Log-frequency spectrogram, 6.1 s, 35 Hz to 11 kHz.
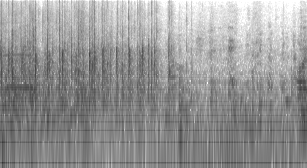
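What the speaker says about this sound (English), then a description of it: "So we would like you to please give him a round of applause." A community meeting audience gives a round of applause for a man's 50th birthday, brisk clapping for a few seconds that fades into murmuring chatter and light laughter.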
